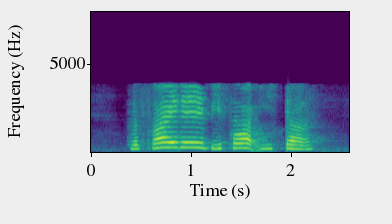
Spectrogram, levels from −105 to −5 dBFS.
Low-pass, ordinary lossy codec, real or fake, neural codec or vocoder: 7.2 kHz; AAC, 16 kbps; fake; codec, 44.1 kHz, 2.6 kbps, SNAC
